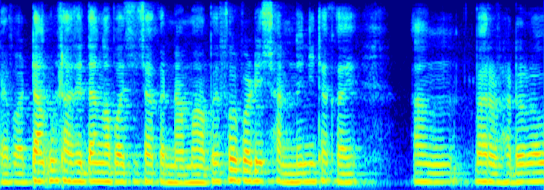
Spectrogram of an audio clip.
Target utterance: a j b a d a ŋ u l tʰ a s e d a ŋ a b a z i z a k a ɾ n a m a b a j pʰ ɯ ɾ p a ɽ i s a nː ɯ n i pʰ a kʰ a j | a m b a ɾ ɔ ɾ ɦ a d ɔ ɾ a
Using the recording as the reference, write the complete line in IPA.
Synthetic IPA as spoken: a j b a d a ŋ u l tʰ a s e d a ŋ a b a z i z a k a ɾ n a m a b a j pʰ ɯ ɾ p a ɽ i s a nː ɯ n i tʰ a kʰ a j | a ŋ b a ɾ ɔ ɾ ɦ a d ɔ ɾ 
